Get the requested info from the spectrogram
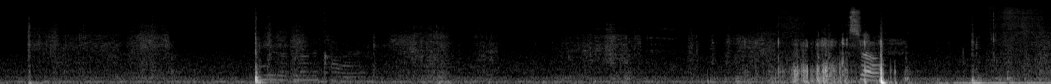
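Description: Snow brush sweeping snow off a car windshield, heard from inside the car as soft repeated scrapes across the glass, with one sharp knock on the glass about two and a half seconds in. A low steady hum runs underneath.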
